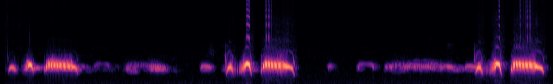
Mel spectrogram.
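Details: Spotted dove song used as a decoy recording to lure and provoke wild doves into fighting; loud low cooing phrases of two quick notes then a long rolling coo, repeated every few seconds, with softer coos between.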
